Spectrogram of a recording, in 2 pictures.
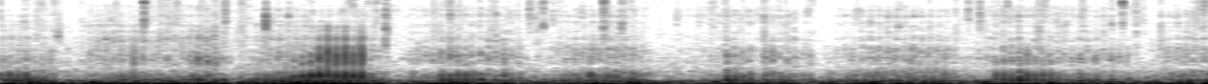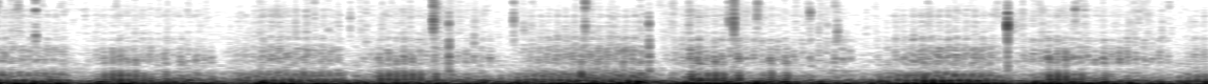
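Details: Domestic cat purring steadily as a low, continuous rumble that swells and fades with each breath, roughly once a second, mixed with the sharp snaps and pops of a crackling fireplace indoors.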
